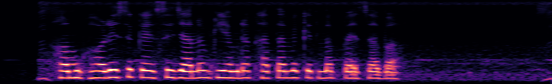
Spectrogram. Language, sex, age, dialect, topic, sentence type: Bhojpuri, female, 18-24, Northern, banking, question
